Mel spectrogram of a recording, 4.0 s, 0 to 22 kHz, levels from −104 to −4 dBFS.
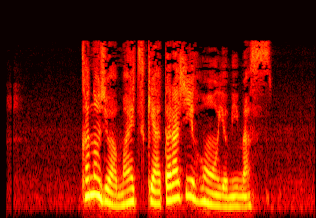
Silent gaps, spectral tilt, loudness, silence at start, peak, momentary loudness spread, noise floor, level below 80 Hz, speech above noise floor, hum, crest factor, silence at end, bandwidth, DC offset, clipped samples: none; -5 dB/octave; -29 LUFS; 1 s; -14 dBFS; 12 LU; -69 dBFS; -78 dBFS; 41 dB; none; 18 dB; 0.6 s; 11.5 kHz; under 0.1%; under 0.1%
